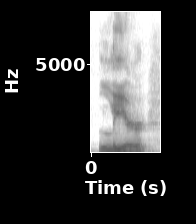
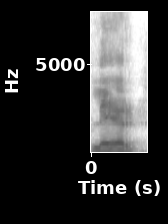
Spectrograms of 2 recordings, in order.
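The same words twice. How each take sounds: First: It is said with an English accent. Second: It is said with a Spanish accent. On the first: The speaker calls it wrong. "says leer uh, as an English speaker, and that's simply just not the correct pronunciation" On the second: The speaker calls it right. "whenever you hear a Spanish speaker say the word leer"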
